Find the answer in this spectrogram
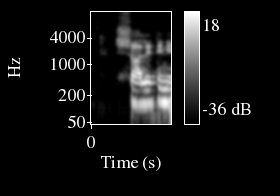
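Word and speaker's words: charlatan: शॉलेटन इसका प्रोनाउंसिएशन होता है, मतलब होता है झूठा आदमी।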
